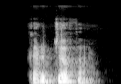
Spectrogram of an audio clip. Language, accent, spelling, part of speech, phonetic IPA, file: Catalan, Valencia, carxofa, noun, [kaɾˈt͡ʃɔ.fa], LL-Q7026 (cat)-carxofa.wav
- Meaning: 1. artichoke head 2. showerhead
